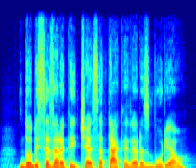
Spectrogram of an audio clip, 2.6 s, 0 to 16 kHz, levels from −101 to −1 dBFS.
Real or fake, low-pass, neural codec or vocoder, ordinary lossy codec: fake; 14.4 kHz; autoencoder, 48 kHz, 32 numbers a frame, DAC-VAE, trained on Japanese speech; none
